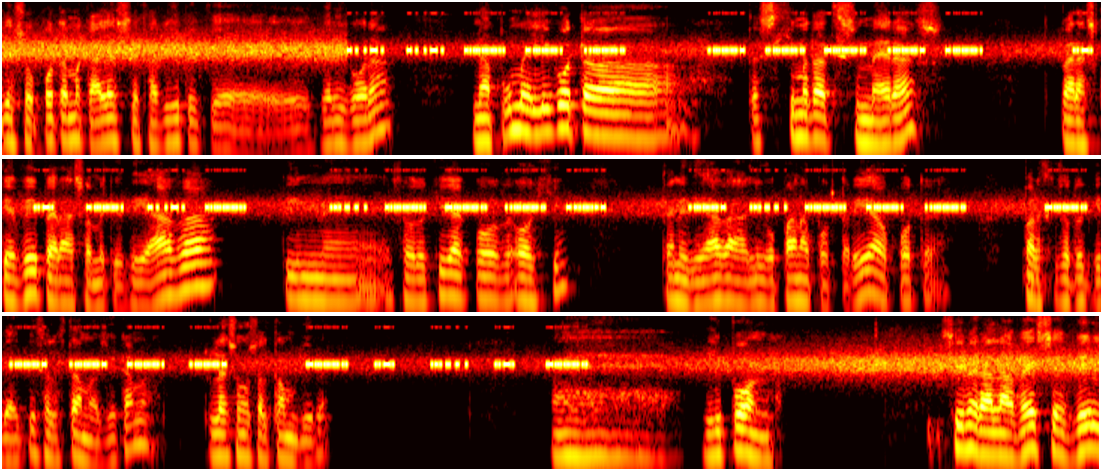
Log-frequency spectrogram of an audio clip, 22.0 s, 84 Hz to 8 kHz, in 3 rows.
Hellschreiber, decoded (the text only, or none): 44263 98596 11642 72530 97263 59969 51715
